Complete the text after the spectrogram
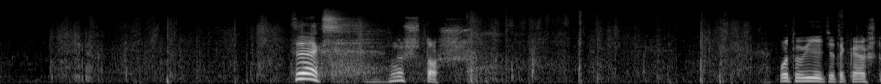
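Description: A life jacket's fabric rustles and crinkles as it is handled.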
